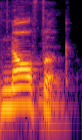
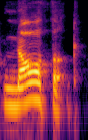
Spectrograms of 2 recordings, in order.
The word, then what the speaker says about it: Norfolk: out no folks yeah and it's Norfolk you got a cuss you gotta come on Norfolk Norfolk that's how you say it no hell no don't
